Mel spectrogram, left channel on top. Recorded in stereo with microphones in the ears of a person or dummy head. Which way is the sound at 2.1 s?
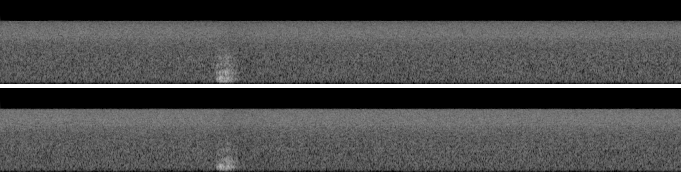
60° left (ahead or behind).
